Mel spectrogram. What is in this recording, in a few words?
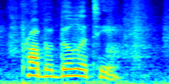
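"probability", US English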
